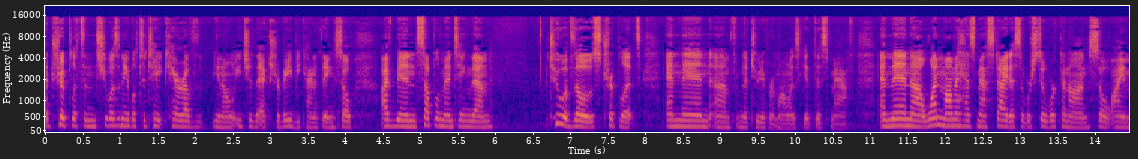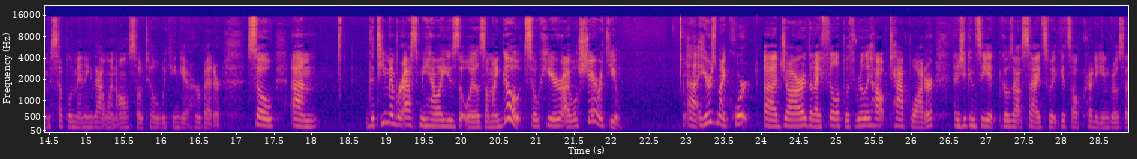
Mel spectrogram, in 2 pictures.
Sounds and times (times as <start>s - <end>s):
Speech: 0.0s - 6.0s, 6.6s - 18.1s, 18.8s - 22.2s, 22.9s - 28.9s.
